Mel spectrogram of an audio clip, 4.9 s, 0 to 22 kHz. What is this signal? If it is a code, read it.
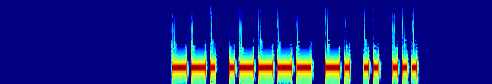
Morse code, heard as a keyed tone, about 25 wpm, 700 Hz. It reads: G1NIS
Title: DXCC-100 Call Signs - 5 Characters - Repeated 3x - 25wpm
